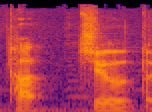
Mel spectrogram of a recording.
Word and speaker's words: 塔頭: これを禅宗では特に塔頭と読みます。塔の頭と書いて塔頭というんですけども、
